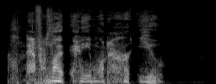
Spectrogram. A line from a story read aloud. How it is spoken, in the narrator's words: she whispered fervently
